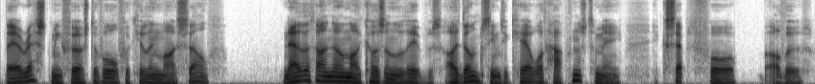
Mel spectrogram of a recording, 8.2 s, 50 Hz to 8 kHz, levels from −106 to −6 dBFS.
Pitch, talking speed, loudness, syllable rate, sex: 100 Hz, 200 wpm, -20 LUFS, 5.3 syllables/s, male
